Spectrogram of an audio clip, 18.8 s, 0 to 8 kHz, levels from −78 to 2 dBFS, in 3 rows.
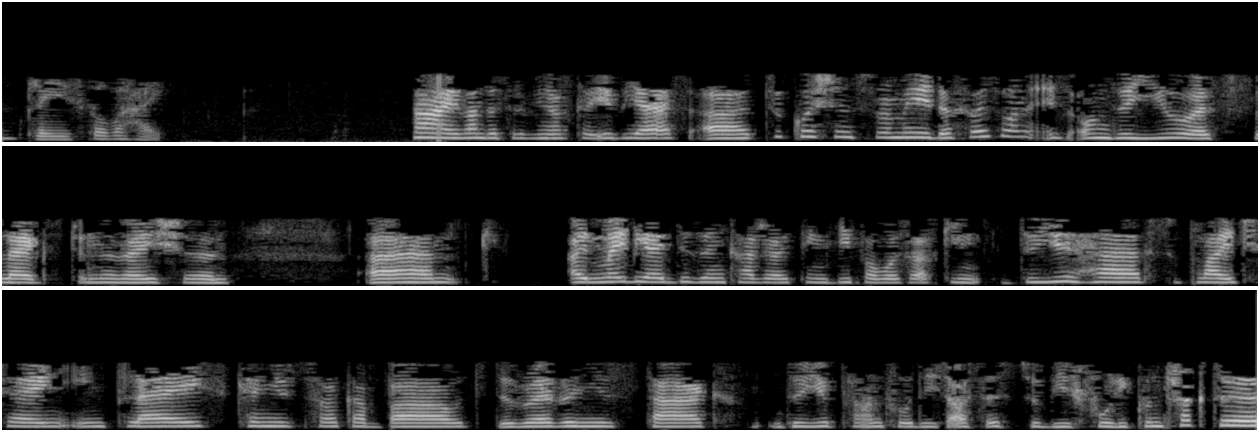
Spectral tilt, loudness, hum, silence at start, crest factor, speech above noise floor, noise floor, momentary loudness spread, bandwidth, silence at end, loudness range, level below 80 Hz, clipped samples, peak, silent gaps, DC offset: -9 dB/octave; -21 LUFS; none; 0 s; 22 dB; 39 dB; -60 dBFS; 13 LU; 4.1 kHz; 0 s; 2 LU; -68 dBFS; under 0.1%; 0 dBFS; none; under 0.1%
